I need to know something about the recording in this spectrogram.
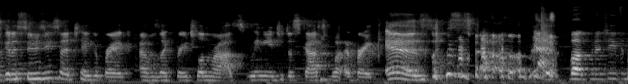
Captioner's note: laughs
